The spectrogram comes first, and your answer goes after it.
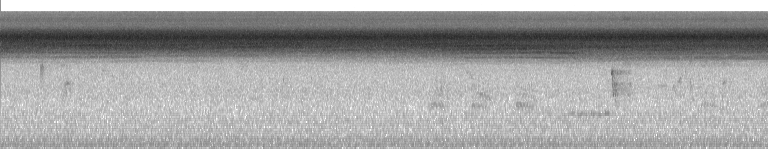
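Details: Continuous high-pitched hiss of cicadas beside Lake Kamo, Sado City, Niigata Prefecture, Japan, holding level throughout, with a few faint scattered chirps in the background.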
